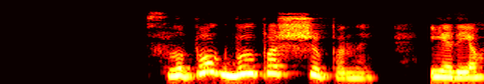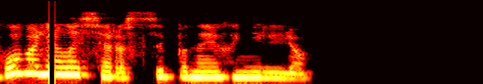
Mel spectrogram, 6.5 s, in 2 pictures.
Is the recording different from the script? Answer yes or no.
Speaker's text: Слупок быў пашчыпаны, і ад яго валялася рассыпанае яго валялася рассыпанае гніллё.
yes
